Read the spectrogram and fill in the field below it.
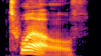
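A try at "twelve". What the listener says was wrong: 12. 12. Esa V suena como una F. 12.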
